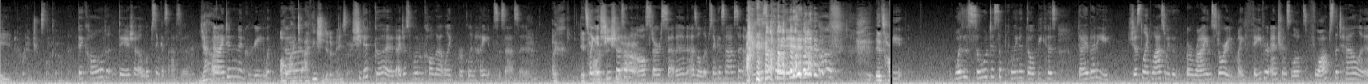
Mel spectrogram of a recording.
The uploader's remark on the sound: Please excuse our technical difficulties during this Ep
